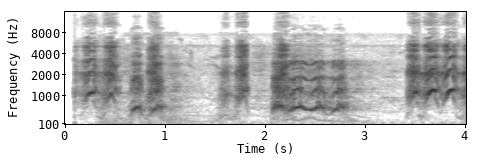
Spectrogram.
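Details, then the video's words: Puppy and dog in a peaceful village, giving short high yelping barks in quick pairs, then a longer wavering whine-like yowl, then more sharp yips. "Cute Puppy Funny 🤣 Satisfying Sound campair with Dog in peaceful village life"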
